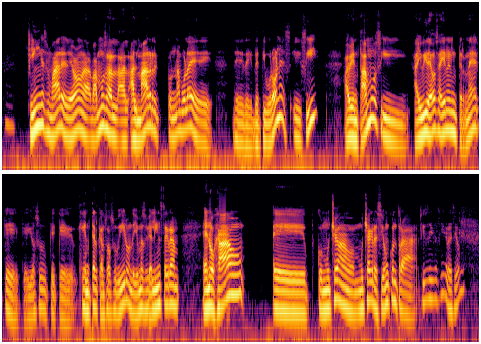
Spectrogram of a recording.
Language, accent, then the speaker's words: Spanish; Mexico; Somos mexicanos, somos igual.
